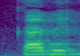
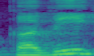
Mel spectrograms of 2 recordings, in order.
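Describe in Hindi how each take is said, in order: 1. अंतिम स्वर ह्रस्व है। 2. अंतिम स्वर दीर्घ है। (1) "कवि उच्चारण ना करके" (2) "वा में दीर्घ ध्वनि सुनाई देती है"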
